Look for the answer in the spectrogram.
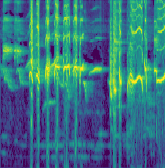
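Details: Oriental magpie-robin song meant to provoke a lazy bird into singing: varied sharp whistled notes and clicks in quick bursts, some buzzy chatter, with brief pauses between phrases.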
